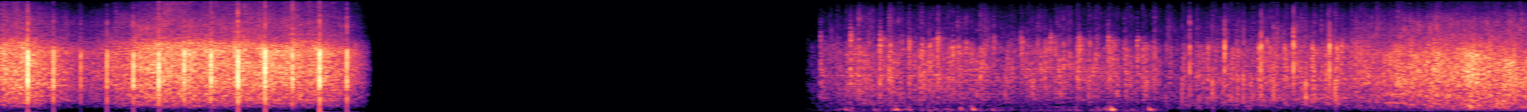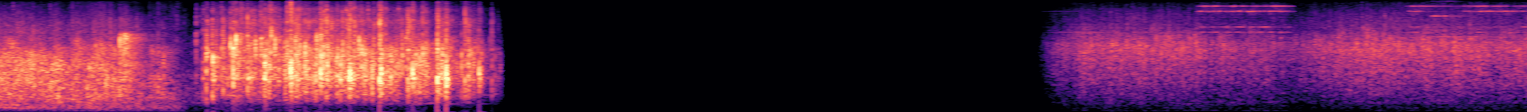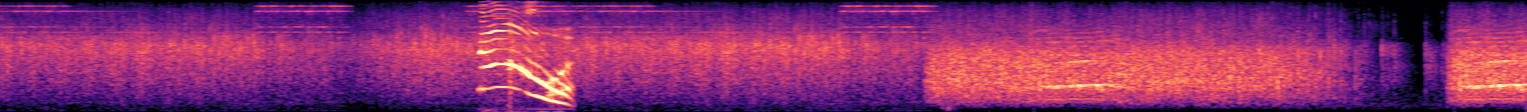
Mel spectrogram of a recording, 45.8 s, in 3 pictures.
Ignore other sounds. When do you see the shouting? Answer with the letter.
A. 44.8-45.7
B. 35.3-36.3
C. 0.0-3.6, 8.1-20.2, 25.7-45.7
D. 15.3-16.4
B.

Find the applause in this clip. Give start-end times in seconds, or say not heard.
0.0-3.6, 8.1-20.2, 25.7-45.7.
